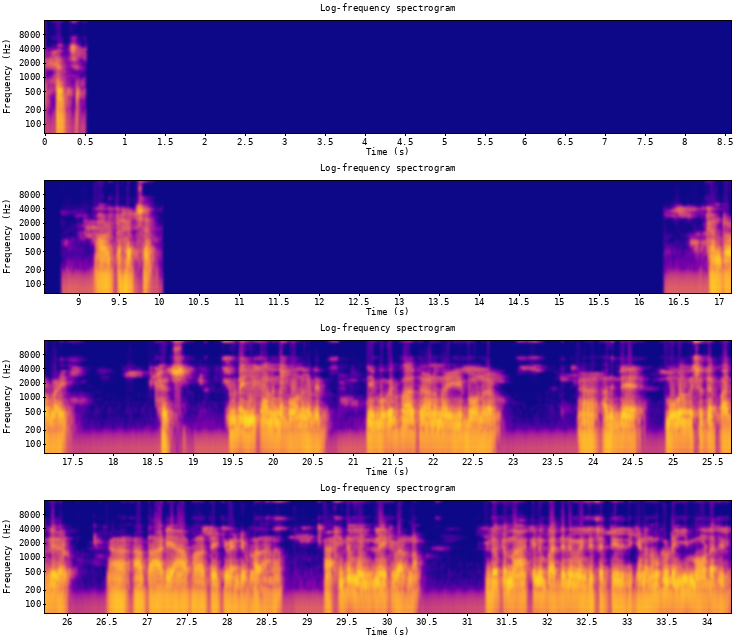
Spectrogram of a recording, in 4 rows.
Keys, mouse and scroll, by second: 0.7 h, 1.1 KP_1, 1.7 click, 2.4 click, 2.9 click, 3.1 click, 3.9 click, 5.0 KP_3, 5.6 click, 6.3 click, 7.0 click, 7.7 KP_1, 8.2 scroll down 1, 8.4 middle click, 9.1-9.6 scroll up 1, 10.1 alt+h, 10.4 scroll up 1, 10.5 middle click, 11.7 scroll up 2, 12.0 click, 12.3 middle click, 12.6 shift+click, 12.9-14.2 middle drag, 14.2 scroll up 2, 14.3 shift+middle click, 14.5 shift+click, 14.7 shift+click, 14.9 shift+click, 15.1 middle click, 15.7 shift+click, 15.9 shift+click, 16.2-17.9 middle drag, 17.9 ctrl+i, 19.0-23.9 middle drag, 27.3-28.8 middle drag, 29.1-34.3 middle drag.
